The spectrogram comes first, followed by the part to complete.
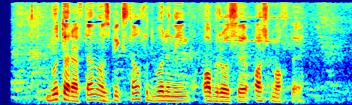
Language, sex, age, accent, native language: Uzbek, male, 25-34, Farg'ona, Uzbek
